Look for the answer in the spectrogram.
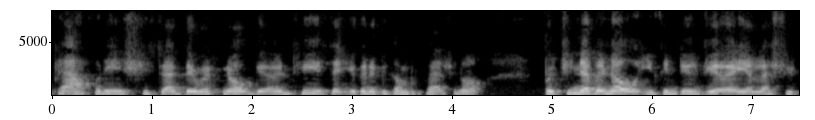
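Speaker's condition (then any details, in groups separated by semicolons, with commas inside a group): Cerebral palsy; present since at least age 11 or 12, affects body movements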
